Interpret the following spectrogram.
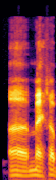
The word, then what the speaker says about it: Megha: It is Megha. It's not Mukunda.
